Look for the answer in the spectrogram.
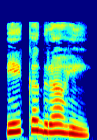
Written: ಏಕಗ್ರಾಹಿ

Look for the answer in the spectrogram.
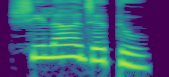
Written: ಶಿಲಾಜಿತು

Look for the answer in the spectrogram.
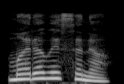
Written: ಮರವೆಸನ

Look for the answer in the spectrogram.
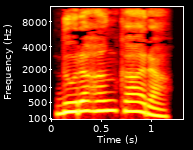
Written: ದುರಹಂಕಾರಿ

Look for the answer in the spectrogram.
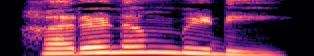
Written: ಹರಣಂಬಿಡಿ

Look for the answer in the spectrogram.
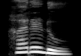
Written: ಹೋರಾಡು

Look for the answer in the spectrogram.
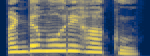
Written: ಅಡ್ಡಮೋರೆಹಾಕು

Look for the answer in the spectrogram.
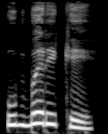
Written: ಉಬ್ಬರಿಕೆ

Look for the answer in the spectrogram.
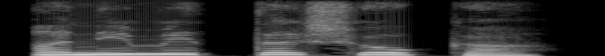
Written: ಅನಿಮಿತ್ತಶೋಕ

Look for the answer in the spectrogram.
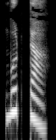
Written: ಬುಟ್ಟಾ

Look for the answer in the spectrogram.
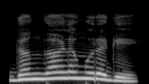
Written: ಗಂಗಾಳಮುರಗೆ

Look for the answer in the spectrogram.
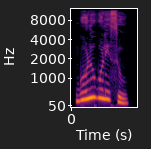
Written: ಘುಳುಘುಳಿಸು

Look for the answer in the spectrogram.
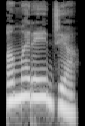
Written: ಅಮರೇಜ್ಯ

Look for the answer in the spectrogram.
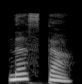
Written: ನಸ್ತ

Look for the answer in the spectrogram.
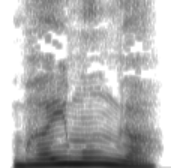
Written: ಭೈಮುಂಗ

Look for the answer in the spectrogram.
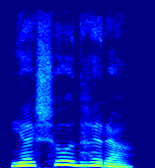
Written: ಯಶೋಧರ

